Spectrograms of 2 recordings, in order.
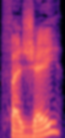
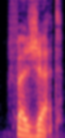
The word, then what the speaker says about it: Faget: Suffice to say, the proper pronunciation is Faget, not Faget.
